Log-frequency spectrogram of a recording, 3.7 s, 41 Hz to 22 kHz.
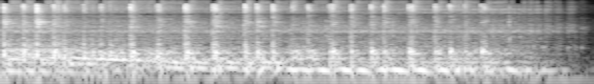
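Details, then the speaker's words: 1989 Yamaha Banshee two-stroke twin after unplugging the TORS throttle override and its box; running on fuel left in the carburetors, tank disconnected: crisp, ringing crackle at about four pops a second, steady before dying away. Normal revving. "Then I ended up unplugging the Tors, and if you do unplug the Tors, you have to unplug this little box right here. If not, you won't have spark. And it fired right up."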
